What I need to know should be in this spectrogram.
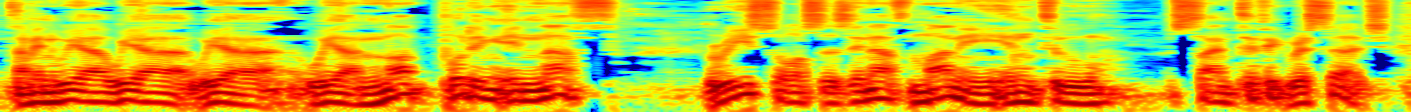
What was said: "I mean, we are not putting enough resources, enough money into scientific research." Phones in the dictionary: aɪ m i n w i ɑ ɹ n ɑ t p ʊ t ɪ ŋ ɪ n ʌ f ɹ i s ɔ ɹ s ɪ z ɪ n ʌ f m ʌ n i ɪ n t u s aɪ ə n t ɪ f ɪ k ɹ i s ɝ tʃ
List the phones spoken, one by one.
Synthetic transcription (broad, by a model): aɪ m i n w i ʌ w n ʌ t p ʊ t ɪ ŋ ɪ n ʌ f ɹ i s ɔ ɹ s ɪ z ɪ n ʌ f m ʌ n i ɪ n t u s aɪ ə n t ɪ f ɪ k ɹ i s ɝ tʃ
